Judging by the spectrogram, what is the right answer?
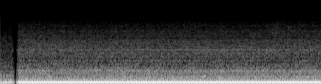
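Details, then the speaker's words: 1989 Chevy Silverado towing a 1951 Ford pickup from North Dakota, nearly to Wisconsin; no power, deep steady drone with no rise in pitch at full throttle, lugging. Owner suspects a slowly dying fuel pump. "Well, I'm almost to Wisconsin, and this thing's running horribly. Horribly. I got no power. I think the fuel pump's just slowly dying on it."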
